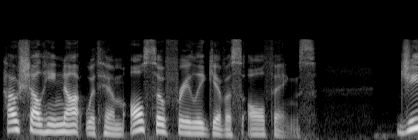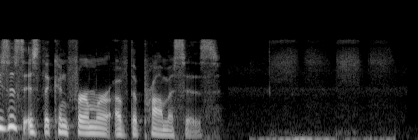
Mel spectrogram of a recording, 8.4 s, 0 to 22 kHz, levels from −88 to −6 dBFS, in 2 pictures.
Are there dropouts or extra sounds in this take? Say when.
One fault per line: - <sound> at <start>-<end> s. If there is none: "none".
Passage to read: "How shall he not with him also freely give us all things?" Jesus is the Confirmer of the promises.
- breath at 6.7-8.2 s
